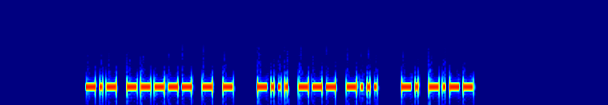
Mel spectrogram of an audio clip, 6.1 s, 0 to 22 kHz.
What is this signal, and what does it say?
Morse code, heard as a keyed tone, about 36 wpm, 700 Hz. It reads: K0TT BOB NY
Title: K1USN SST QSO Practice - 35wpm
